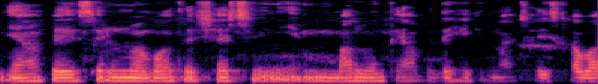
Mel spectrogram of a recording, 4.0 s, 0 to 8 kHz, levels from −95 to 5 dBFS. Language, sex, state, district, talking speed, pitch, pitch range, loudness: Hindi, male, Bihar, Jahanabad, 270 wpm, 115 Hz, 115-120 Hz, -25 LUFS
